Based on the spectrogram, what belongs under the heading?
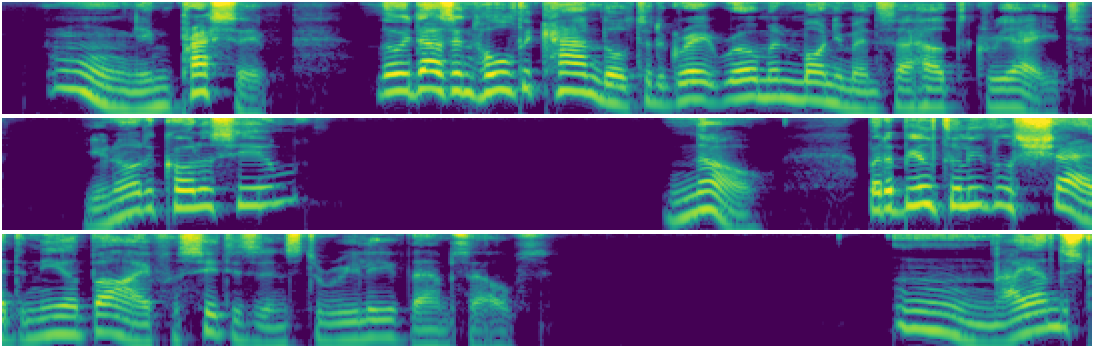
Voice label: British English Voice Reel

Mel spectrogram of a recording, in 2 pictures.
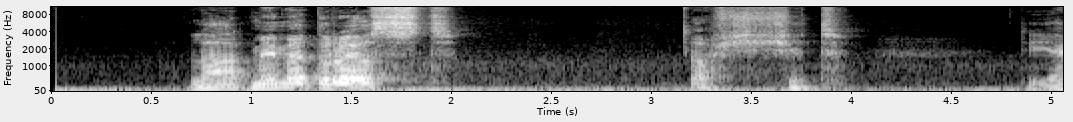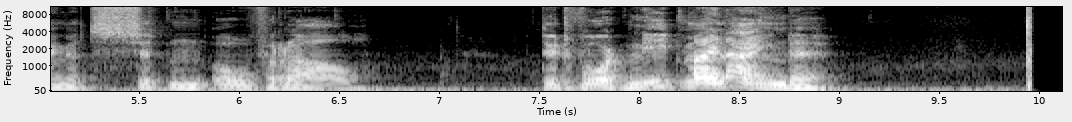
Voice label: Dutch

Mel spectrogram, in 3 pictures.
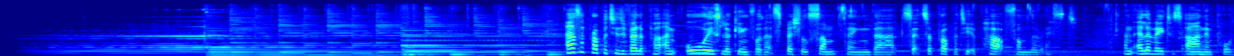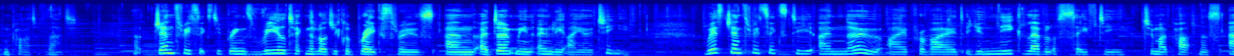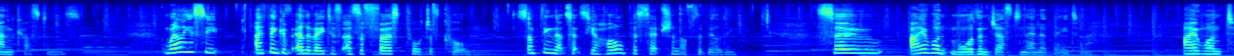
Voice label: Advert; OTIS

